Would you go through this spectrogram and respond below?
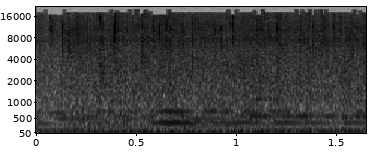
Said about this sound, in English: The rain had picked up again.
